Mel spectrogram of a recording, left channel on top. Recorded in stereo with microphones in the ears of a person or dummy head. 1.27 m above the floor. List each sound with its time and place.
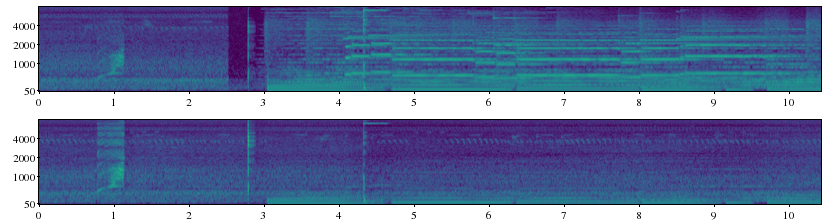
0.8 s a shout: 75° right (ahead or behind)
2.8 s a clap: 55° right (ahead or behind)
4.3 s a dropped coin: 40° left (ahead or behind)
